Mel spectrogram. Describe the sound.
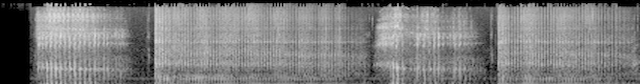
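A voice imitates snoring in a cave: two rattling, buzzy inhales, each followed by a long breathy exhale. The snores are moderately soft, with no talking.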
